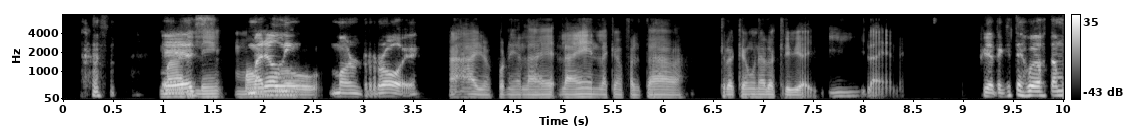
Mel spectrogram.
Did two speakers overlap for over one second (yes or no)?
yes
